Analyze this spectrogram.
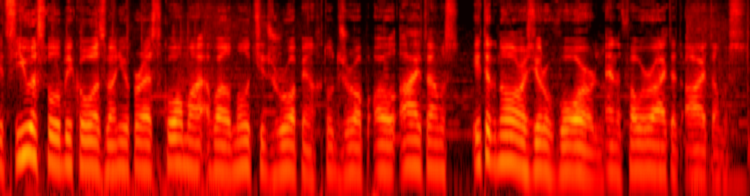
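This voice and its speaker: A non-native accent at a moderate pace, with ordinary pitch variation and noticeable background noise. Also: man. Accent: non-native English, choppy pronunciation. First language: not English. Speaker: gaming youtuber. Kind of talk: tutorial.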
